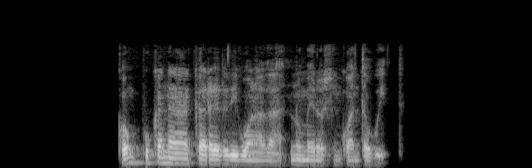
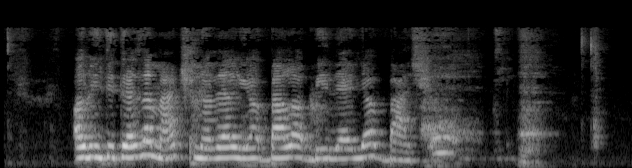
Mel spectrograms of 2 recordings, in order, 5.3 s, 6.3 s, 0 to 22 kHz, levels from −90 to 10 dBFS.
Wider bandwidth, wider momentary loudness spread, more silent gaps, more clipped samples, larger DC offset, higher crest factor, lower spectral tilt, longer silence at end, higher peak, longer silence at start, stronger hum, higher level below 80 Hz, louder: second, 7.4 kHz vs 11.5 kHz; second, 10 LU vs 19 LU; neither; neither; neither; about the same, 18 dB vs 18 dB; first, -7.5 dB/octave vs -5.5 dB/octave; first, 1.45 s vs 0.35 s; about the same, -2 dBFS vs -4 dBFS; first, 1.2 s vs 0.75 s; neither; about the same, -58 dBFS vs -58 dBFS; about the same, -18 LUFS vs -20 LUFS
